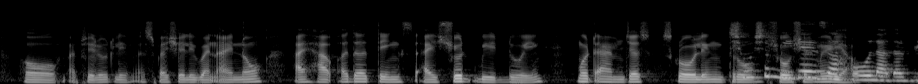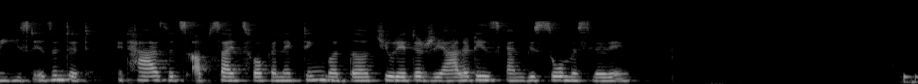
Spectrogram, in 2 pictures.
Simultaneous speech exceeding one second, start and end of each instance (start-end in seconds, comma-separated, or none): 7.3-8.5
